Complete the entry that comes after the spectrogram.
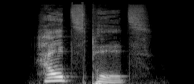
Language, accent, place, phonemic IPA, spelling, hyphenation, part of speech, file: German, Germany, Berlin, /ˈhaɪ̯t͡spɪlt͡s/, Heizpilz, Heiz‧pilz, noun, De-Heizpilz.ogg
- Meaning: 1. heating mantle, isomantle (heating device for use in laboratories) 2. patio heater (heating device for outside spaces)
